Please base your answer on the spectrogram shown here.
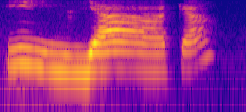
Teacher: So here we have a two-count mad. We have the letter ya with a fatha followed by an alif. So we are pulling this for two counts.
